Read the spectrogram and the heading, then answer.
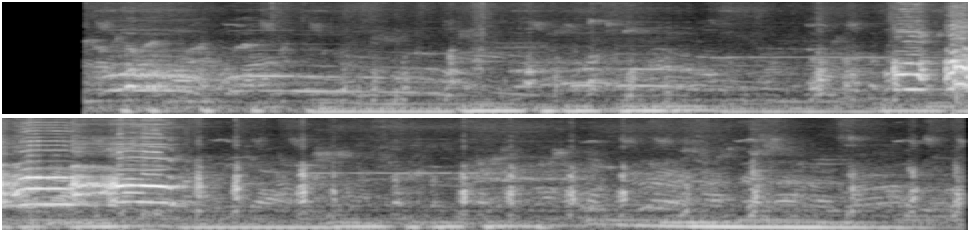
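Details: Large, sturdy rooster at Pasar Gawok market in Sukoharjo with an unusual, rare crow said to sound like calling the name Jokowi. Its strained, warbling crow rises in the middle amid clucks, market bustle and low hum.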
